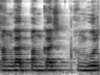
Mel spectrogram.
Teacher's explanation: अनुस्वार अंग यह स्वर के बाद आने वाला व्यंजन है जिसकी ध्वनि नाक से निकलती है। उच्चारण नासिका से होता है।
